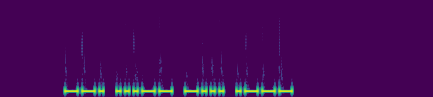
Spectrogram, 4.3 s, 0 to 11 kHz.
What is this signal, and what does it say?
Morse code, heard as a keyed tone, about 28 wpm, 700 Hz. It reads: G3BJ
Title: DXCC-100 Call Signs - 4 Characters - Repeated 2x - 28wpm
